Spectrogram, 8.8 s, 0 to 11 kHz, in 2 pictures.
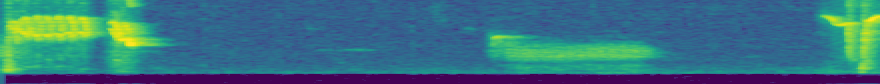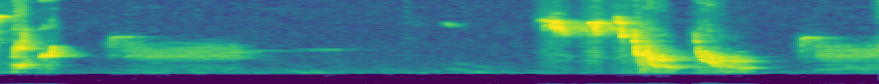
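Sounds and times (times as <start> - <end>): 
European robin singing: 0.0 - 0.8, 2.4 - 3.3, 4.1 - 8.7.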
